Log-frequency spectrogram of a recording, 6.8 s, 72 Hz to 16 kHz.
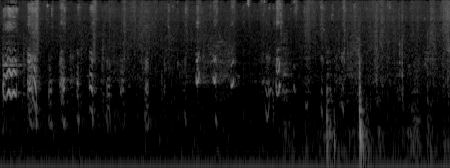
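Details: Havanese puppies, a litter of four just 16 days old, some barely opening their eyes and one trying to climb out of the whelping box; soft high whimpers open the clip, then quieter squeaks over a steady low indoor hum.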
